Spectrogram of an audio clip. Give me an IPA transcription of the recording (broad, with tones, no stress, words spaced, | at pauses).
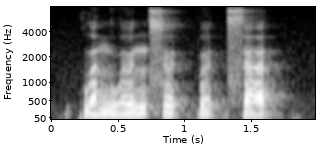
kʷɐ˨nwɵ˨˥n sɵ˨t̚pɵ˨˥t̚ sɐ˨t̚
